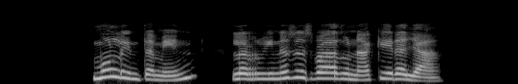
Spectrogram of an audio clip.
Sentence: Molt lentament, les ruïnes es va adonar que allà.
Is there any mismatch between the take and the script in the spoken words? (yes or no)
yes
